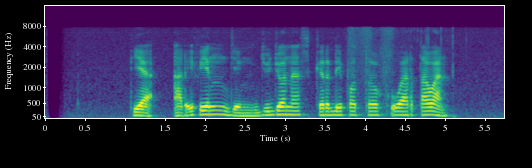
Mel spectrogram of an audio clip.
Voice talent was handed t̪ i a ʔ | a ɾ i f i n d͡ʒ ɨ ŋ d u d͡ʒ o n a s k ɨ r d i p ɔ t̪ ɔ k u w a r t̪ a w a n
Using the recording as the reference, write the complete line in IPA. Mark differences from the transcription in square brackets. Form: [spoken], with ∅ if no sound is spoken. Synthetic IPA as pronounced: t̪ i a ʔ | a ɾ i f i n d͡ʒ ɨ ŋ [d͡ʒ] u d͡ʒ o n a s k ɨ r d i p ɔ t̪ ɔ k u w a r t̪ a w a n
